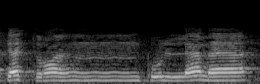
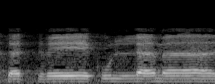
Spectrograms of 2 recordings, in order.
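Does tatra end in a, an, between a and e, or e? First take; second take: an; e. First: The word ends in a nasalized -an before kullama. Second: The final vowel is bent fully toward an e. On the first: "يقرون في حال وصل بحكم إيش؟ تنوين بعده حرف الكاف حكم الإخفاء" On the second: "الإمالة قولا واحدا"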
